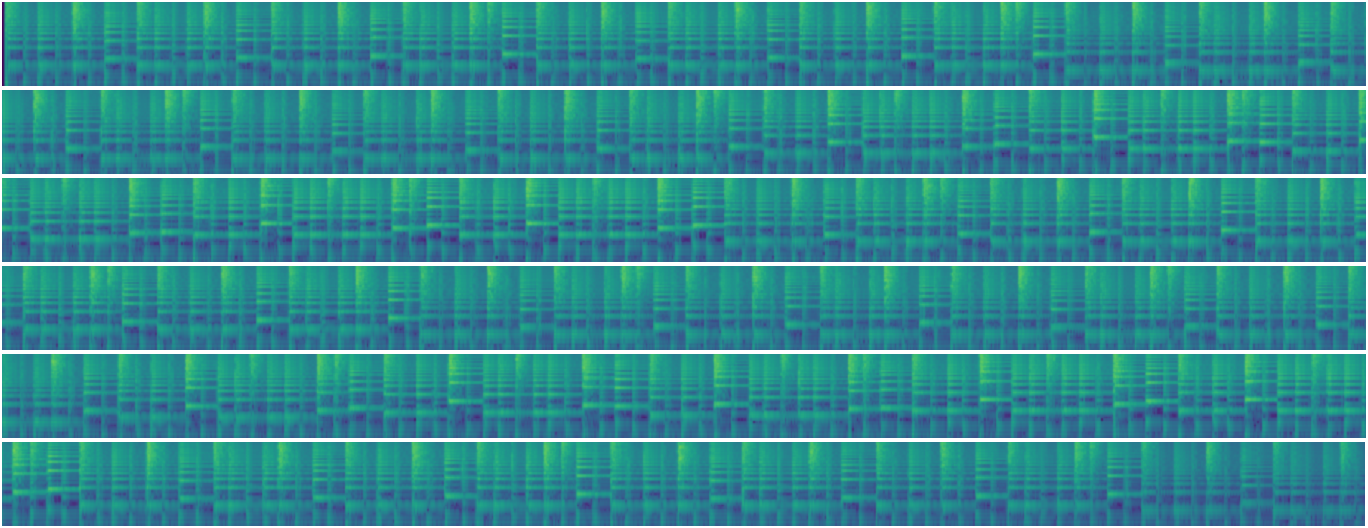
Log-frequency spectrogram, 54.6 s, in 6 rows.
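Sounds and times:
PSG chiptune music: 0.0 - 54.5.

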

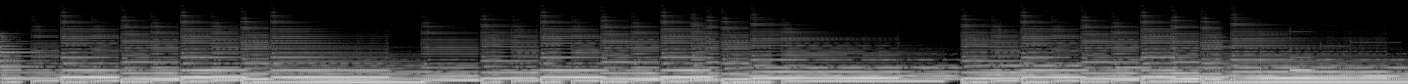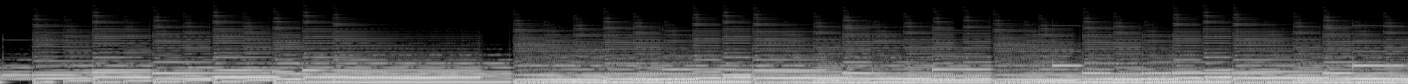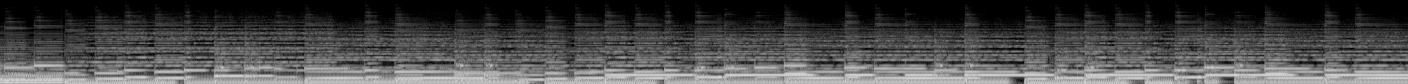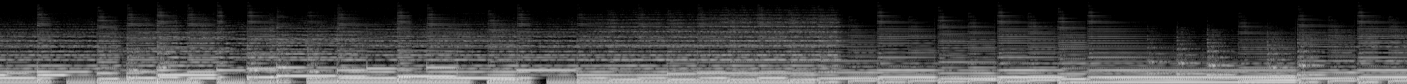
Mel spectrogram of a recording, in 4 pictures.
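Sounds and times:
soft music: 0.0 - 56.3.

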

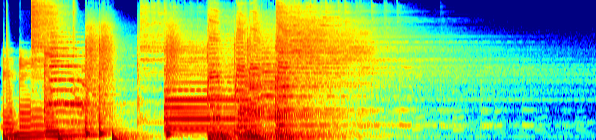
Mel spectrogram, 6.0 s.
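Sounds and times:
disco DJ outro music: 0.0 - 4.3.

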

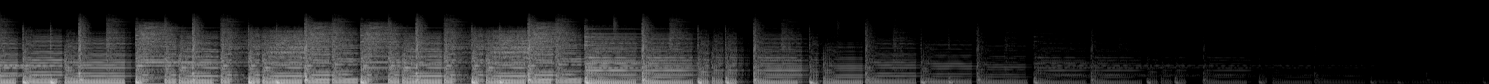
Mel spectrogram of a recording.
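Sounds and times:
tension music: 0.0 - 9.3.

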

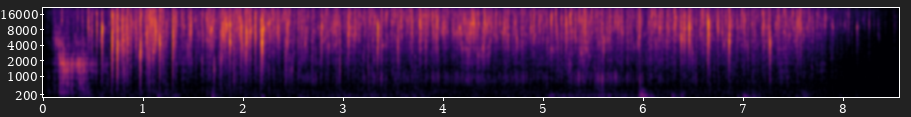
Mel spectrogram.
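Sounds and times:
cantaloupe liquid dripping: 0.1 - 8.0.

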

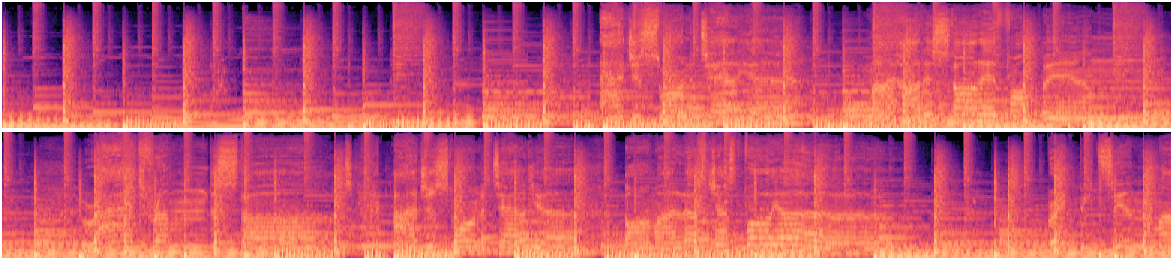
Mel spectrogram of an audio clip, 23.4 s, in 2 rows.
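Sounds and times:
guitar jam: 0.0 - 23.3.

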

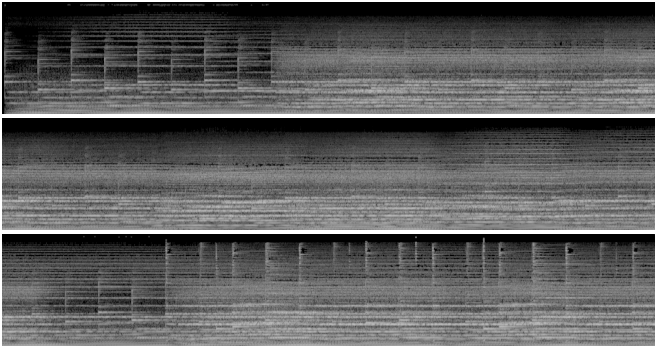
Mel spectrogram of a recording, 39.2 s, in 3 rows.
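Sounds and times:
haunted valley music: 0.1 - 39.1.

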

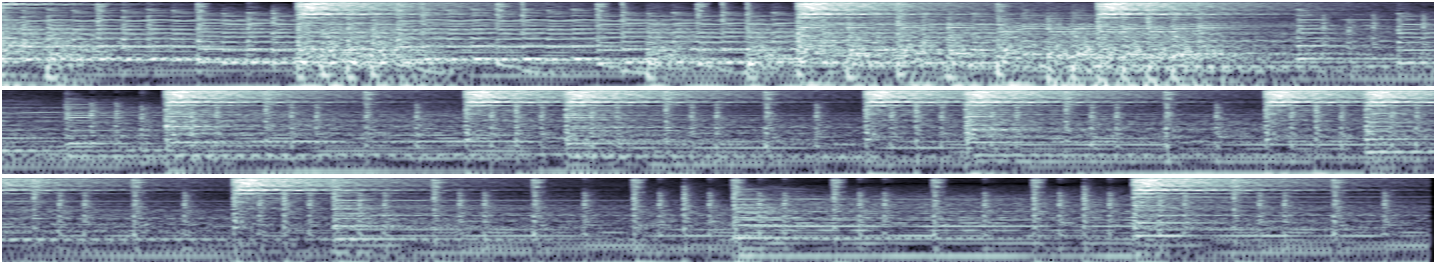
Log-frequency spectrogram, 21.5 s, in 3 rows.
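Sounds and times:
doom drums: 0.0 - 21.4.

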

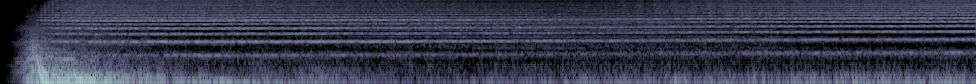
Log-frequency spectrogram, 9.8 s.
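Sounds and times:
suspense music: 0.2 - 7.2.

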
